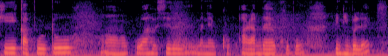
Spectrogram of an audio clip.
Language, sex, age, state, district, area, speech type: Assamese, female, 30-45, Assam, Sonitpur, rural, spontaneous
